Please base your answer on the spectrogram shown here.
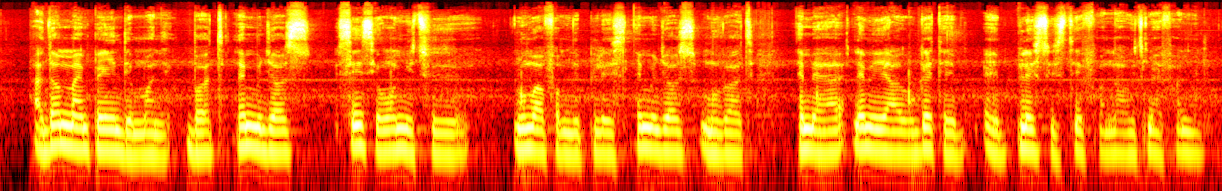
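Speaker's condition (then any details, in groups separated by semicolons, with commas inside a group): No condition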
